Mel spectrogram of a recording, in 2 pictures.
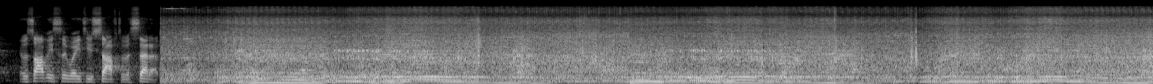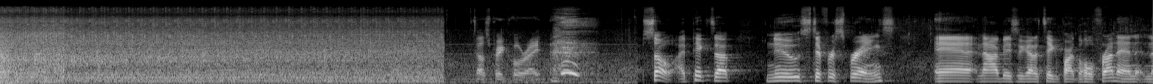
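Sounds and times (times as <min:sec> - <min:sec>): car engine revving: 0:01.6 - 0:16.0.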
